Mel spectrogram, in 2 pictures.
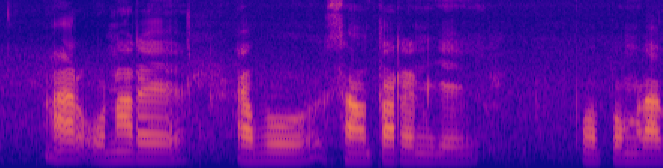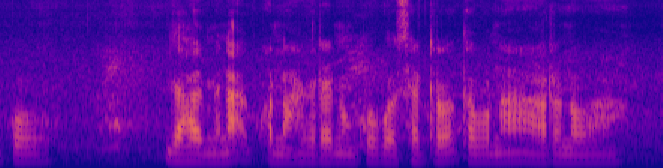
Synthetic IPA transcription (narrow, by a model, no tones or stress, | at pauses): aɾɔ̰naɾɛabusawt̪aɾɛnɡɛ | pɔpɔŋɽakɔ | d͡ʒaɦajmɛna̰ʔkɔnaɦaɡɾɛnuŋkukɔsɛʈɾɔʔt̪abɔna̰ʔaɾɔnɔwa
